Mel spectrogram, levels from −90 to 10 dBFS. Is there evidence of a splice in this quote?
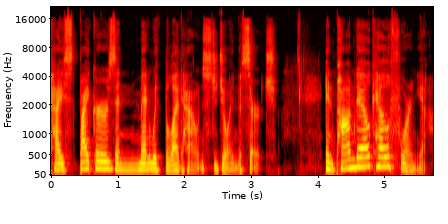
no; 0 cuts

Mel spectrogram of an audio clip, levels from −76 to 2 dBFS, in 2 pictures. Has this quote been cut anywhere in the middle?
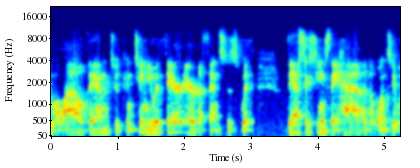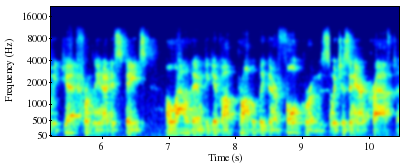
yes; 1 cut; at 9.4 s

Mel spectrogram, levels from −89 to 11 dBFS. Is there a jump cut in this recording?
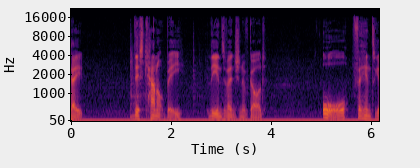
no; 0 cuts

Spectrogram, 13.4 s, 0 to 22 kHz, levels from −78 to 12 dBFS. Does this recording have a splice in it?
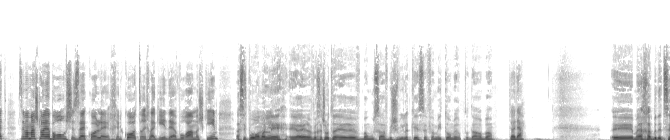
yes; 2 cuts; at 4.6 s, 9.2 s

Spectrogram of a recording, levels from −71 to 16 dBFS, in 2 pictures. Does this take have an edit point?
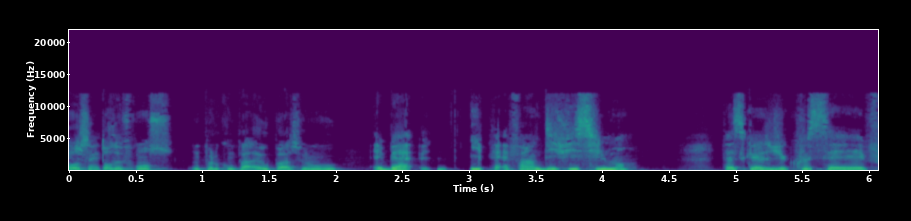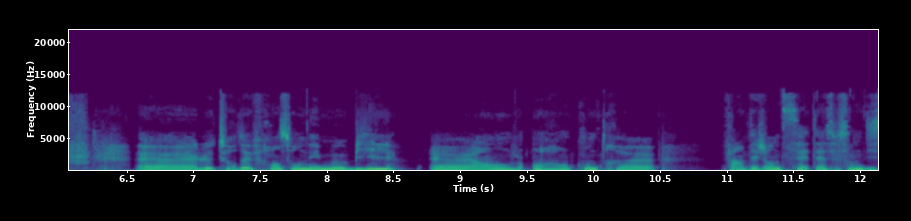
no; 0 cuts

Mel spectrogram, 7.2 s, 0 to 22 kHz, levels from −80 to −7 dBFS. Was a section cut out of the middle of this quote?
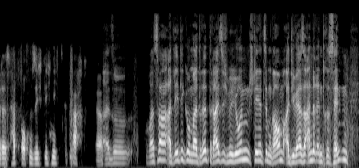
yes; 1 cut; at 2.1 s

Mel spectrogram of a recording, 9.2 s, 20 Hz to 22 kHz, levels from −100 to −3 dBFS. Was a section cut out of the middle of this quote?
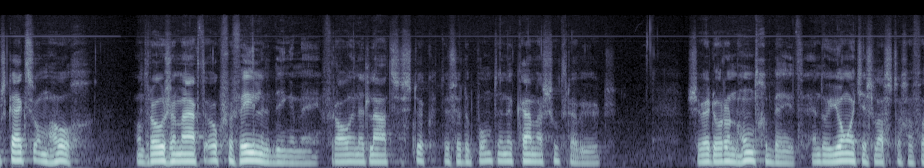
yes; 1 cut; at 1.2 s

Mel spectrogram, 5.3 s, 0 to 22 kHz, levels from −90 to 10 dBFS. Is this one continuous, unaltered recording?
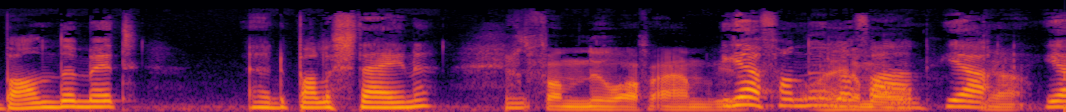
no; 1 cut; at 2.5 s

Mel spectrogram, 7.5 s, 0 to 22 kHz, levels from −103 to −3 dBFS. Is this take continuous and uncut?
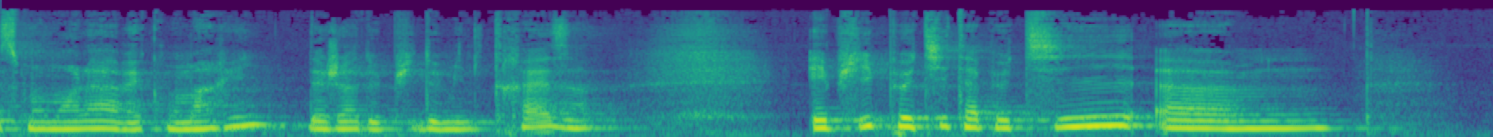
yes; 0 cuts

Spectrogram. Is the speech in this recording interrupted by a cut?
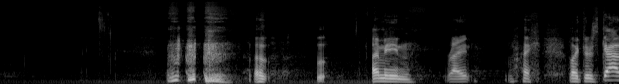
yes; 2 cuts; at 2.4 s, 4.4 s

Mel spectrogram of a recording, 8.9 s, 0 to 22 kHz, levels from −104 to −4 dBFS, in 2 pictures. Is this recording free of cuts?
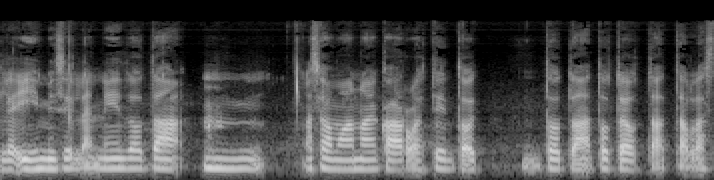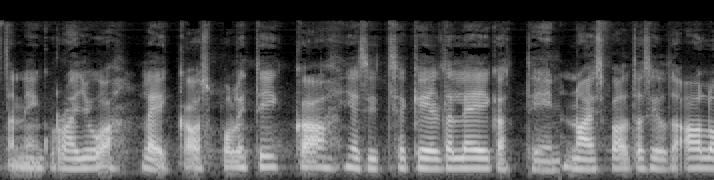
no; 1 cut; at 8.0 s

